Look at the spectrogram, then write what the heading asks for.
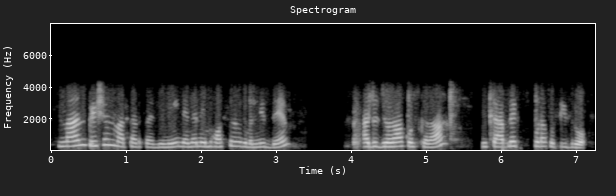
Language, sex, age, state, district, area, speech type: Kannada, female, 45-60, Karnataka, Davanagere, urban, conversation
